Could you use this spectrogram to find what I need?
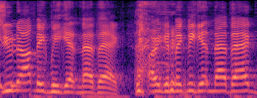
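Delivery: mock-stern, speeding up into the question; exasperated warning. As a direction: warn them like a fed-up minder. Balnor threatens Bastion in bag.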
